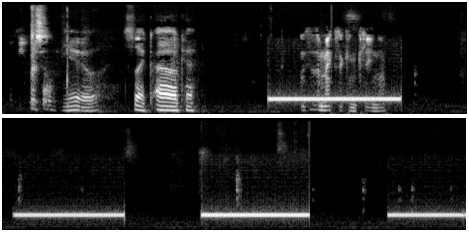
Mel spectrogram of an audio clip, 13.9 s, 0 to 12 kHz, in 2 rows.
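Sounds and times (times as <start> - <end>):
speech: 0.2 - 3.0, 4.7 - 5.9
telephone hang-up tone: 4.0 - 4.5, 7.2 - 8.8, 10.0 - 11.6, 12.8 - 13.9.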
